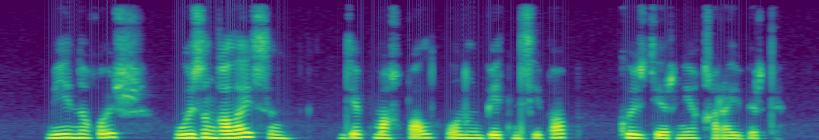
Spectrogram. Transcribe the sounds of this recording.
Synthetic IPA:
menoqo̞jʃ | wɵzɪɴqʰɑlˠɑjsəɴ | d̪e̞pmɑqpɑ̰lˠwo̞nəɴbe̞t̪ɪnsijpɑp̚ | kʲʰɵzd̪e̞ɾɪne̞qʰɑɾɑjbe̞ɾd̪ɪ

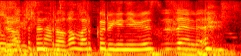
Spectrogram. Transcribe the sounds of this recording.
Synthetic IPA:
osent̪ralˠʁɑbɑɾp̚kʲʰɵɾɡʲe̞ne̞me̞sbɪzælɪ

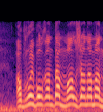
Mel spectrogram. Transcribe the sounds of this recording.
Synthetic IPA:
ɑbɾo̞jbo̞lˠʁɑnd̪ɑmɑlˠʒɑnɑmɑn

